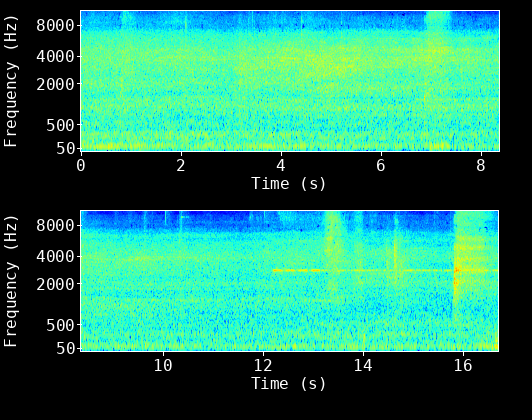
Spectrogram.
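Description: Steady road traffic on a wet street, with a low engine hum strongest in the first second or so.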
